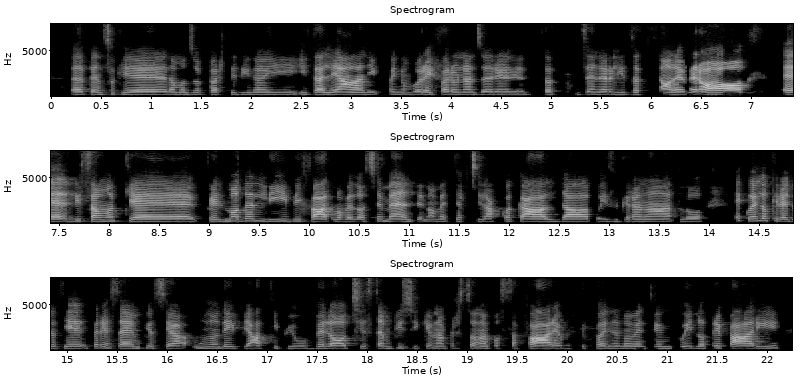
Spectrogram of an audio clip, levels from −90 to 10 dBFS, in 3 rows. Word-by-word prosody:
ehm, 190 - -4
penso 195 +3 -9
che 190 -4 -2
la 190 - -6
maggior 200 +1 -14
parte 200 +1 -10
di 195 -1 -14
noi 190 -1 -11
italiani, 195 -2 +2
poi 180 0 -13
non 175 0 -17
vorrei 185 +3 -3
fare 190 -1 -5
una 180 -1 -3
gererizza 180 +1 -7
generalizzazione, 185 +1 -2
però, 185 +5 +10 0.6
ehm, 195 -4 +4
diciamo 230 0 0
che 195 -3 +1
quel 220 -1 -4
modo 235 +1 0
lì 230 -1 -7
di 230 +1 -9
farlo 195 0 +5
velocemente, 200 -1 -2
no, 170 -1 -11
metterci 195 +2 -12
l'acqua 185 +5 -5
calda, 190 0 +4
poi 185 0 -15
sgranarlo, 190 -1 -4 0.3
e 250 - -10
quello 240 +2 -1
credo 205 -5 -5
che 200 -1 -5
per 210 -1 -10
esempio 220 0 -4
sia 185 -5 -4
uno 225 0 -13
dei 210 -2 -7
piatti 180 +3 -5
più 180 -2 -22
veloci 180 -1 -3
e - - -17
semplici 195 +4 -11
che 180 - -13
una 180 0 -9
persona 185 0 -9
possa 180 -1 -17
fare. 175 0 +3
Che 215 - -29
poi 195 -2 -8
nel 180 0 -15
momento 195 +2 -12
in 195 0 -14
cui 190 -4 -11
lo 195 0 -11
prepari, 215 0 0
195 Hz, 160 wpm, -23 LUFS, 185-205 Hz, 0.6 s, però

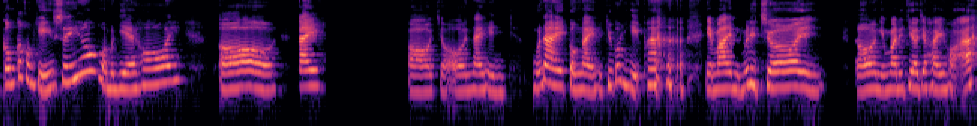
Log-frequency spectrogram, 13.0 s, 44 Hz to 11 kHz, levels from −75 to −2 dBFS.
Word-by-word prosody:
công 275 0 0
có 380 - -4
công 325 -6 -5
chuyện 220 0 -1
xíu 320 - +1 0.2
rồi 320 - -3
mình 225 -1 -5
về 225 0 -1
thôi, 295 +5 -2 0.5
ờ, 230 -1 +2 0.3
đây 255 0 +5 1.1
Ờ, 205 0 -3
trời 205 -1 -9
ơi, 210 0 -4
nay 220 0 -2
thì 215 -3 -7 0.2
ch - - -29 0.3
bữa 235 +1 -4
nay 270 -5 +6
tuần 225 0 -2
này 215 -2 +3
thì 220 - -12
chưa 260 - -5
có 320 - -4
dịp 205 -1 -4
ha, 270 0 +4 0.7
ngày 220 - +1
mai 230 +1 +5
mình 215 -2 -8
mới 260 - -2
đi 275 -3 +1
chơi, 240 -3 +1 0.4
trời 205 - -3
ơi, 225 +2 +1
ngày 210 - -7
mai 225 +1 +1
đi 225 - -5
chơi 235 -2 +1
cho 240 0 -2
khuây 225 -1 0
khỏa. 255 +2 +3
235 Hz, 190 wpm, -23 LUFS, 220-260 Hz, 1.1 s, nay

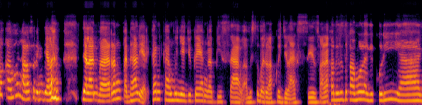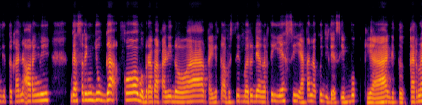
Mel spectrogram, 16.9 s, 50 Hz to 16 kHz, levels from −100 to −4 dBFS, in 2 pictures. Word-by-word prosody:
"Kok 415 - -2
kamu 310 +3 -1
malah 260 0 +3
sering 255 -1 0
jalan, 275 +4 +7 0.5
jalan 235 -2 +9
bareng." 210 +8 +3
"Padahal 210 +7 +2
ya - - +1
kan 260 0 0
kamunya 230 -3 0
juga 205 +1 -4
yang 200 -2 -3
enggak 170 -1 -4
bisa." 165 -2 -3
Abis 160 0 -6
itu - - -5
baru 165 -1 -2
aku 165 +3 -8
jelasin, 155 +2 -4
"Soalnya 165 +3 -2
kan 235 - -1
itu 245 +1 0
tuh 255 - -2
kamu 240 +2 +1
lagi 220 -2 -1
kuliah." 215 -3 0
Gitu 180 -1 -9
kan. 185 +1 -2
"Orang 195 +1 0
ini 230 +1 +3 0.4
enggak 200 0 +1
sering 235 0 +2
juga 240 0 +3 0.3
kok, 240 -1 +4
beberapa 175 0 0
kali 180 0 -1
doang." 175 +3 +1
Kayak 150 -1 -6
gitu. - - -19
Abis 165 -1 -6
itu 195 -2 -4
baru 180 +2 0
dia 185 - +2
ngerti, 170 +4 -4
"Iya 195 +1 +1
sih, 205 +1 -5
ya 160 - +1
kan 200 0 -2
aku 180 - -4
juga 150 -4 -3
sibuk 165 +5 -4 0.2
ya." 155 +3 +4
Gitu. 155 -2 -4
Karena 170 +4 0
195 Hz, 195 wpm, -24 LUFS, 170-235 Hz, 0.5 s, jalan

